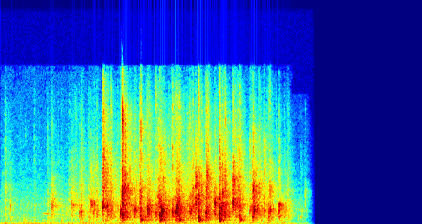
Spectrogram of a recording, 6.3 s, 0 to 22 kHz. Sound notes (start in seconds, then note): 0.4 applause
